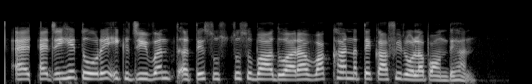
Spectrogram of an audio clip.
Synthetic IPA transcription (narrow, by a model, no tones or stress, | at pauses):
ɛːd͡ʒɪɦeːt̪oːɾeːɪkd͡ʒiːʋənt̪ət̪eːsʊst̪uːsʊbaːd̪ʋaːɾaːʋəkʰənət̪eːkaːfiːɾoːlaːpaːʊ̃nd̪eːɦən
